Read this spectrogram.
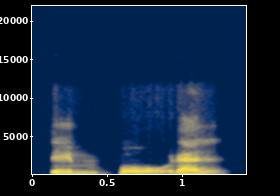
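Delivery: "Temporal" slow and loud as tem, po, RAL; syllable-by-syllable stress demo. Shown as a demonstration. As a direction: sound out "Temporal", drawing out RAL. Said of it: "Cuál es su sílaba tónica".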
